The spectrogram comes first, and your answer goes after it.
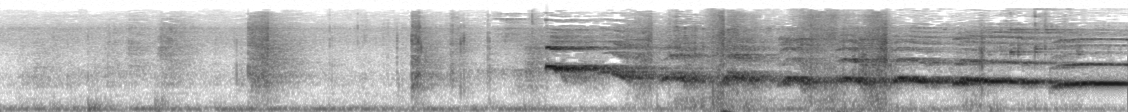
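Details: Labrador Retriever puppies, a litter of six, playing in their puppy room: faint scuffles and thumps, then a loud drawn-out whine that slides slowly downward over about three seconds, over a constant low hum.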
